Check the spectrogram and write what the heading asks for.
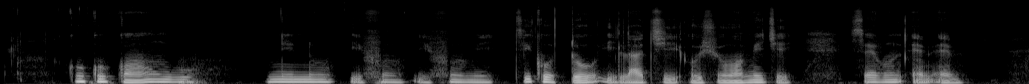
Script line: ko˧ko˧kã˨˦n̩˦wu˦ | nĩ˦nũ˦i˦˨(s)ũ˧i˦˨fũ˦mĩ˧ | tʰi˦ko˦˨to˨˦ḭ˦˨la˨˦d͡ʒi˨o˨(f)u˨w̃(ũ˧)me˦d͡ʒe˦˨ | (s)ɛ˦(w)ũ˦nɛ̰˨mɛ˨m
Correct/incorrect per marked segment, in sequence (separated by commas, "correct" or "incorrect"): incorrect, incorrect, incorrect, correct, incorrect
